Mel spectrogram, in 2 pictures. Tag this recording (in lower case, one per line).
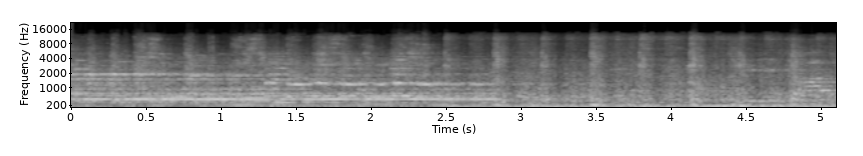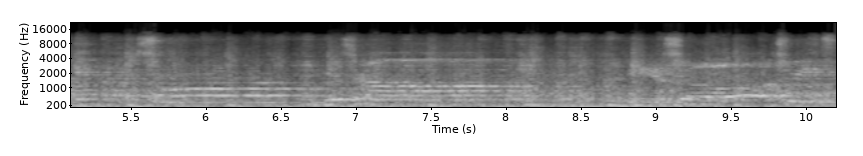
music
techno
